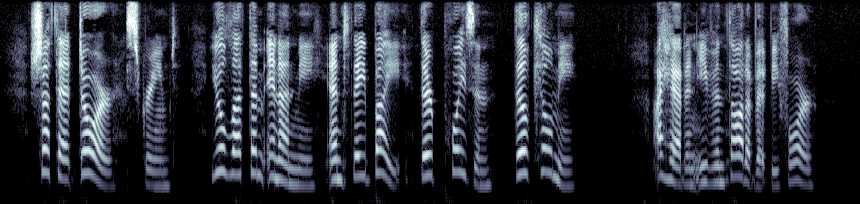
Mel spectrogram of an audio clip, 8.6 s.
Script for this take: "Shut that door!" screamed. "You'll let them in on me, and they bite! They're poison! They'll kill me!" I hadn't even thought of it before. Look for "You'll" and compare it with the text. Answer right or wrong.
right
